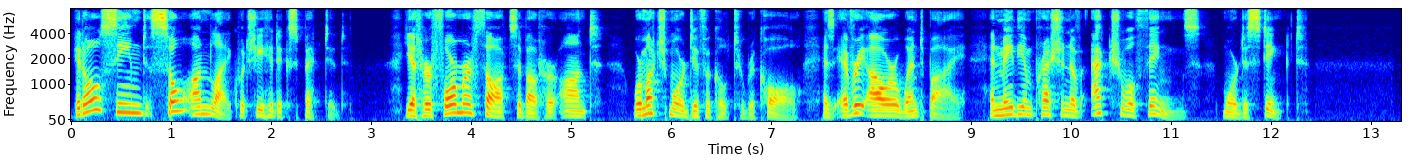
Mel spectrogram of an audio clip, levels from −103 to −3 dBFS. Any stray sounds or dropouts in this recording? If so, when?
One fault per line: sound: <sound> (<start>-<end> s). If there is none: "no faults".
no faults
